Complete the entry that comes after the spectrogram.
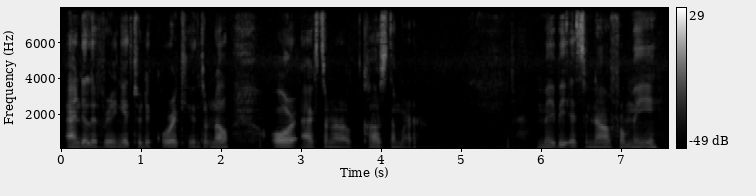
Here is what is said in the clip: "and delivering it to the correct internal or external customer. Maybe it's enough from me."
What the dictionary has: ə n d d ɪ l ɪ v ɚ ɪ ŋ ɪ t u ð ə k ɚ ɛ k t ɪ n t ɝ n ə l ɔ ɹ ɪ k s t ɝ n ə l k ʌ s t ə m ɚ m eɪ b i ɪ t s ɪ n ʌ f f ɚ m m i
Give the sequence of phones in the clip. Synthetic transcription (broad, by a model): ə n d d ɪ l ɪ v ɚ ɪ ŋ ɪ t u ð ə k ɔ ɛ k ɪ n t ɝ n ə l ɔ ɹ ɪ k s t ɝ n ə l k ʌ s t ə m ɚ m eɪ b i ɪ t s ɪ n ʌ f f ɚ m m i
